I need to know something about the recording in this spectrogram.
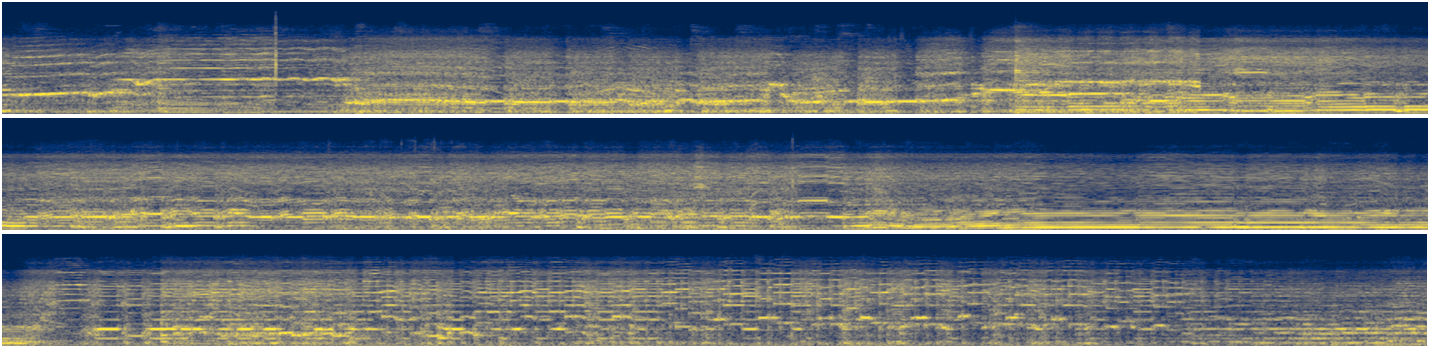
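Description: Electric guitar playing an instrumental lead solo: sustained notes bent up and down, with a deep swoop down in pitch and back a little past halfway.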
